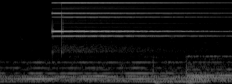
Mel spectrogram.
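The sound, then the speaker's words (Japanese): A single clear strike of a hypnosis bell after a faint low hum. The bright ring stays steady and then slowly fades, with no other sound alongside. “ベルの音が聞こえますか？これは催眠ベル。”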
